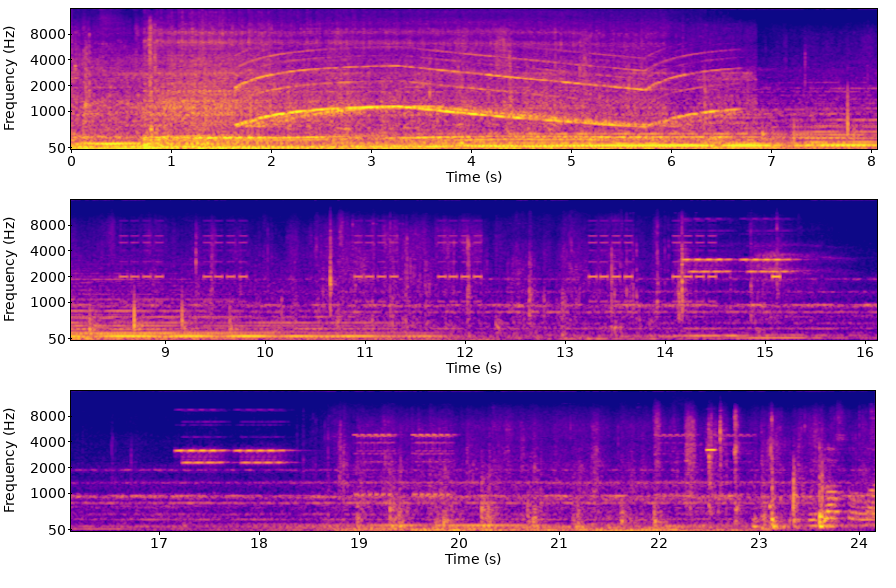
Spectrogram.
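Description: An emergency siren wails up and then down over a loud low rumble. About seven seconds in, the rumble and siren cut off, leaving a steady low drone with repeated short electronic beeps and telephone-like trills.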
